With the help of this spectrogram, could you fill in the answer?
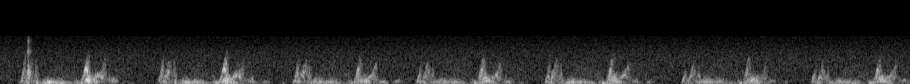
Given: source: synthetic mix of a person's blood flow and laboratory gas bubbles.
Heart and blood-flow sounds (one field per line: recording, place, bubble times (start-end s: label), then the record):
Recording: Doppler ultrasound of blood flow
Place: precordium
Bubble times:
0.26-0.33 s: bubbles
From the record:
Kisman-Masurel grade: 122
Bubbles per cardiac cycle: 1 to 2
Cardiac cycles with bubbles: 10 to 50%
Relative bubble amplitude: moderate (0.250 to 0.450)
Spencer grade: 2 (many but less than half of the cardiac periods contain bubble signals, singularly or in groups)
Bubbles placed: anywhere in the cardiac cycle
